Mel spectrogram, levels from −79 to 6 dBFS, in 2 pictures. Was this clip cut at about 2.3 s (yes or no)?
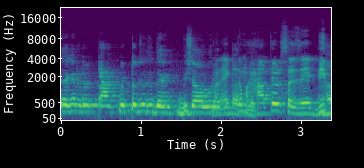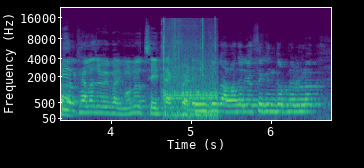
no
